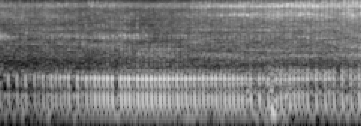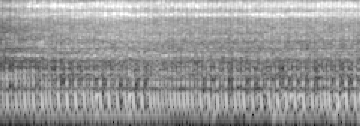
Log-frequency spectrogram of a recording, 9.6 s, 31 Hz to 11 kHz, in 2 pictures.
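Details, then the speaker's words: 1983 Honda XR200R single-cylinder dirt bike, revived after years sitting, idling outdoors with idle turned up: loose thump with light tappety valve chatter, no smoke; owner considers the chatter normal for these engines and better than a too-tight valve. "A little bit of a chatter, but that's I think just the valve. I don't think these engines are really ever super quiet. Better to hear a little bit of chatter than none at all."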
